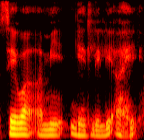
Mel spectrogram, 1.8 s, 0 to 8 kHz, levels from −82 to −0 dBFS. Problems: none marked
